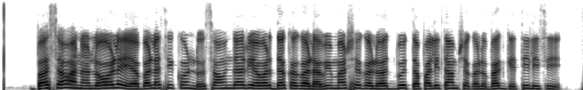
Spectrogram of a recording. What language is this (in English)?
Kannada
